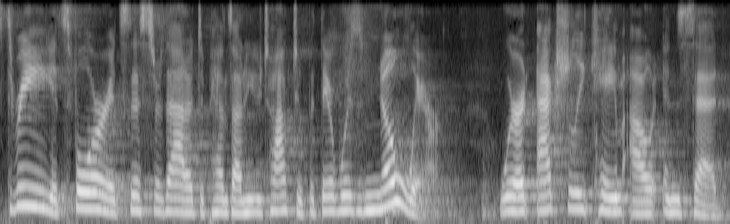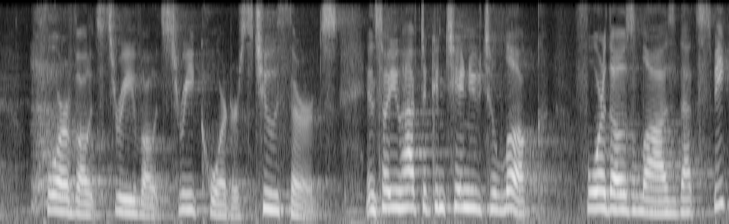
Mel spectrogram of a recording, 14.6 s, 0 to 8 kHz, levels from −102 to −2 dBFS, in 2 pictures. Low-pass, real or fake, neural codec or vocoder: 7.2 kHz; real; none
